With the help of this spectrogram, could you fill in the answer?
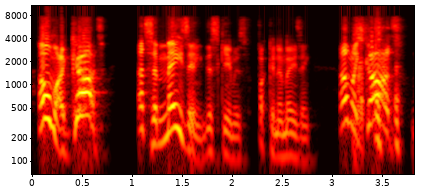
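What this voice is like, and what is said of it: Good impression of an excited gamer. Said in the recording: “That was a surprisingly good impression as well.”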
